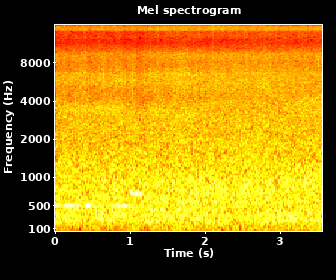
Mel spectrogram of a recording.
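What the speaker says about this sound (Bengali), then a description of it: "আর ধুম বৃষ্টিও নামছে" Heavy rain pours down steadily, a dense, loud, continuous hiss close by that never lets up.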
